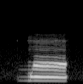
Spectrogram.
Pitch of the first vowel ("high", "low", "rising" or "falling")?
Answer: low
